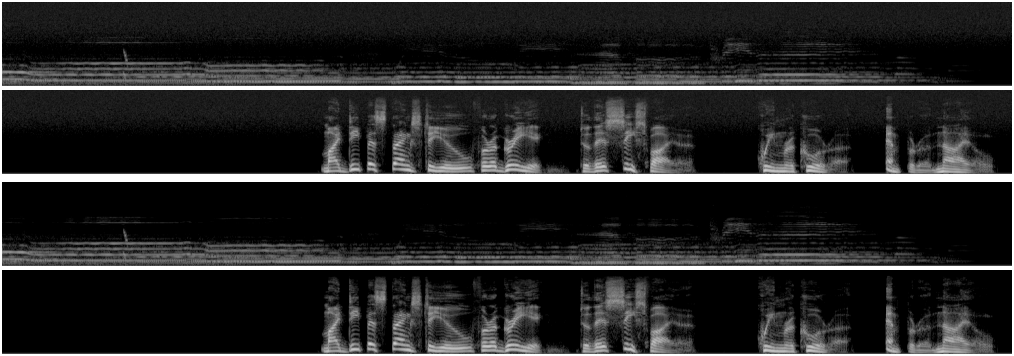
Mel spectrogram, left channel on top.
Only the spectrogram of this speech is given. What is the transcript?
Will we ever prevail? My deepest thanks to you for agreeing to this ceasefire, Queen Rakura, Emperor Nile.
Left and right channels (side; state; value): left; noise; hiss, 20 dB below the sound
